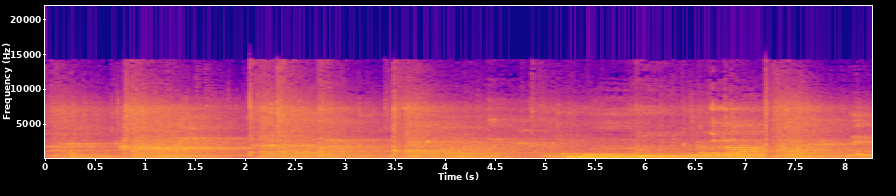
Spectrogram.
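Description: Shuttlecocks are hit with rackets in sharp pops, echoing in a large hall.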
